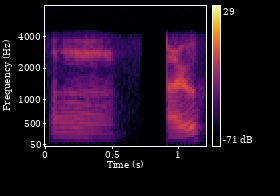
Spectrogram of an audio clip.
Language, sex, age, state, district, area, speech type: Assamese, male, 18-30, Assam, Jorhat, urban, conversation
